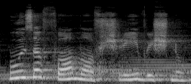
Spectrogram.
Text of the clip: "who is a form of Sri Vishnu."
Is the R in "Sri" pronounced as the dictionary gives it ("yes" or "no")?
yes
